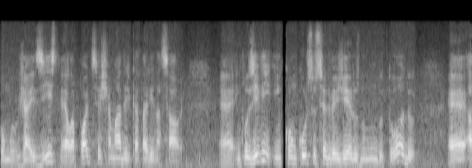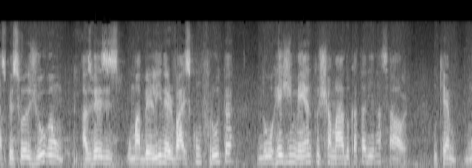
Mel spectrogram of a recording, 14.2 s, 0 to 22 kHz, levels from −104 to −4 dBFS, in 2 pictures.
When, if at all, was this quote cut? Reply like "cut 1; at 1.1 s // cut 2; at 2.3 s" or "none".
cut 1; at 3.2 s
